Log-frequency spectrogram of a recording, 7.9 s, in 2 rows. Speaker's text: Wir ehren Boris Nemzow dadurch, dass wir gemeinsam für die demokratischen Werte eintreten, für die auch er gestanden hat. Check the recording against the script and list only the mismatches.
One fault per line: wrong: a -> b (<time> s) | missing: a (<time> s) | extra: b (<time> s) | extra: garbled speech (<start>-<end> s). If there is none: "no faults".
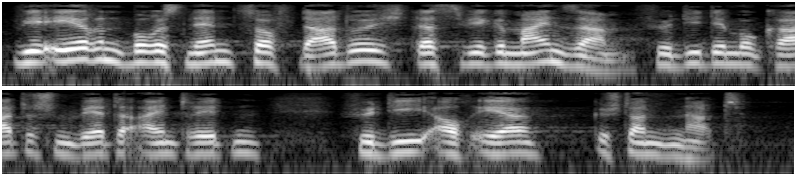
no faults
